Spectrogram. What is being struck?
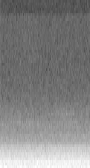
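Nothing is struck.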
